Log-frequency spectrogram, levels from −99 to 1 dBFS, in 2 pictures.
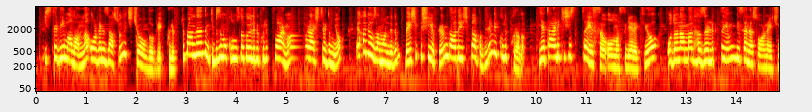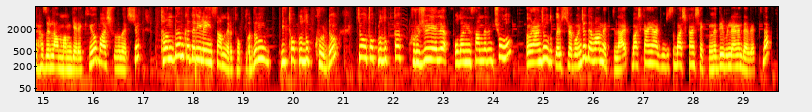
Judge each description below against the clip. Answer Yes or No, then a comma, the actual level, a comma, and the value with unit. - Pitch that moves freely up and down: Yes, wide, 7.4 semitones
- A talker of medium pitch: No, very high, 275 Hz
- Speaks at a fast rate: Yes, fast, 165 wpm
